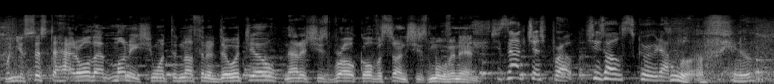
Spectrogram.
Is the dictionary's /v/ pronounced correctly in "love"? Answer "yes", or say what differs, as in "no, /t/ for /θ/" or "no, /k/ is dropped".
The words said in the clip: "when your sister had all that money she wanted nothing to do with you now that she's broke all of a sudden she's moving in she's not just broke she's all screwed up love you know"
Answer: no, /f/ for /v/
